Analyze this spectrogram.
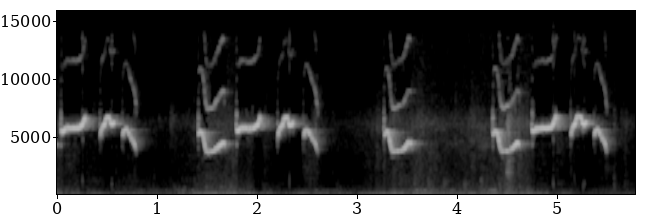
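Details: Sunbird calls played to draw in wild birds: bright, high-pitched chirps dipping and rising, in tight pairs and triplets separated by pauses of about a second, with a very faint low hum underneath.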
